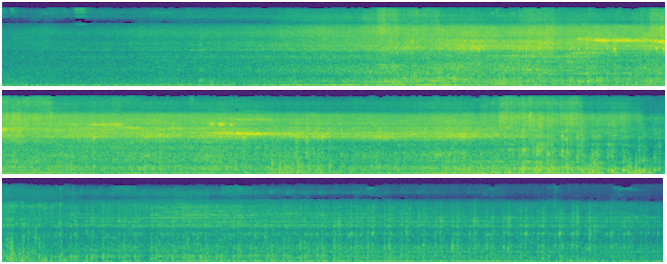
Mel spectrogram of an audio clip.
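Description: A train passing on the rails, its wheels clicking over the rail joints, with brief high wheel squeal. It builds from about four seconds in, is loudest until about twenty seconds in, then drops away.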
